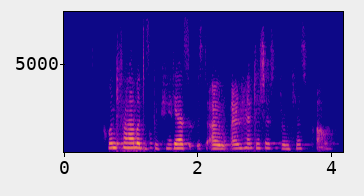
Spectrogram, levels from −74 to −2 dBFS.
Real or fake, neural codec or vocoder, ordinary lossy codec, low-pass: fake; codec, 16 kHz, 0.5 kbps, X-Codec, HuBERT features, trained on general audio; none; none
